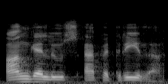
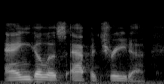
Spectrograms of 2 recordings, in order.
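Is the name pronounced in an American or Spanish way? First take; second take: Spanish; American. First: The name is said with a Spanish accent. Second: The name is said with an American English accent. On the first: "I think it's pronounced Angelus apatrida" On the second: "like in the American English way"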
